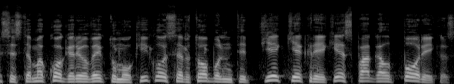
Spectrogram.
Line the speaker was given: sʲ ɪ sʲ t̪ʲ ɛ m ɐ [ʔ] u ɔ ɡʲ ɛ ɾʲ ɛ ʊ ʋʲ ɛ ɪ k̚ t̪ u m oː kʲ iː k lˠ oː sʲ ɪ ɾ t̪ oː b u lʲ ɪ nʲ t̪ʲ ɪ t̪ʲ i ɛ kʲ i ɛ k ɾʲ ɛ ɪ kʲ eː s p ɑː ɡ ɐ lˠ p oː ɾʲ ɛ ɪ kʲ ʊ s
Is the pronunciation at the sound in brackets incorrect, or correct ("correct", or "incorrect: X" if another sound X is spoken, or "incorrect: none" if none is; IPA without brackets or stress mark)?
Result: incorrect: k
